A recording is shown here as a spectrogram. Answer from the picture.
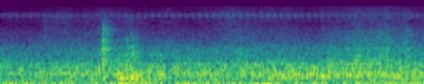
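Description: Steady low hum of an electric fan running, with one faint tick about half a second in.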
